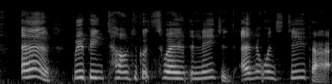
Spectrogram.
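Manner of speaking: put-on, high-pitched, mocking naysayer voice. Mimicking social media naysayers, in a mocking voice for naysayers. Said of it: "in that voice".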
